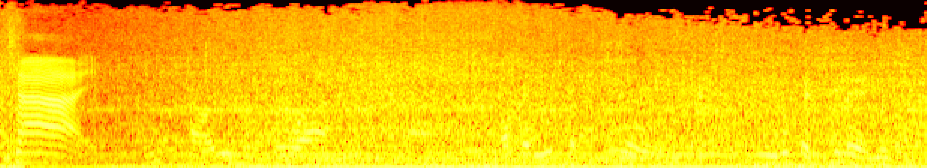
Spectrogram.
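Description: Steady splashing of a pond fountain with many ducks calling in short repeated bursts, and one louder, higher call right at the start.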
